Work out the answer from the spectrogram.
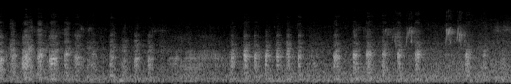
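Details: Close-up Northern fulmar calls from groups displaying on cliff ledges: loud, rhythmic, grating cackles in quick runs, fading then returning, with brief high chirps and steady surf noise in the background.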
